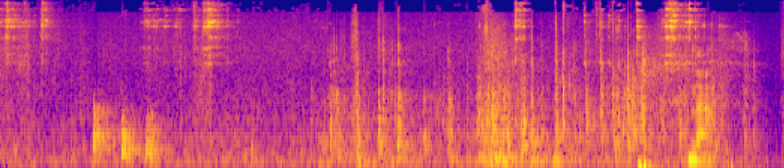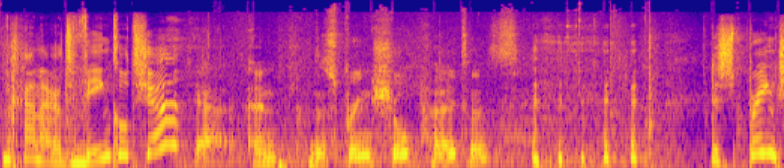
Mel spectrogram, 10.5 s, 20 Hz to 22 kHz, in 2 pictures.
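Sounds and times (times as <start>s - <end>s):
keys jangling: 0.0s - 1.6s, 3.2s - 4.8s, 9.0s - 9.3s
metal clinks: 0.0s - 1.6s, 3.2s - 4.8s
shop door rattling and knocking as it is unlocked and moved: 3.2s - 4.8s
speech: 4.6s - 10.4s.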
